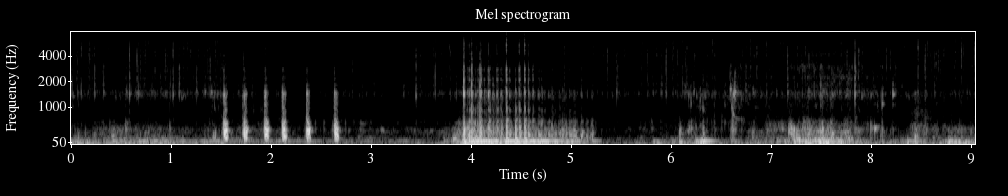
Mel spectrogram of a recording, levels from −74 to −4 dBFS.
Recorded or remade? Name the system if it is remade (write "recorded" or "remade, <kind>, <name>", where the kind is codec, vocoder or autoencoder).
recorded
